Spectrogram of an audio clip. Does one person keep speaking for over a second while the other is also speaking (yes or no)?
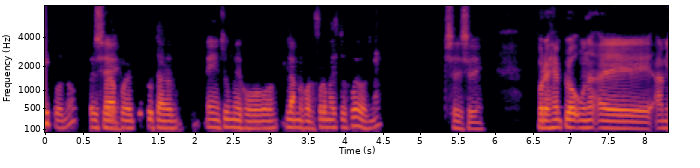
no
